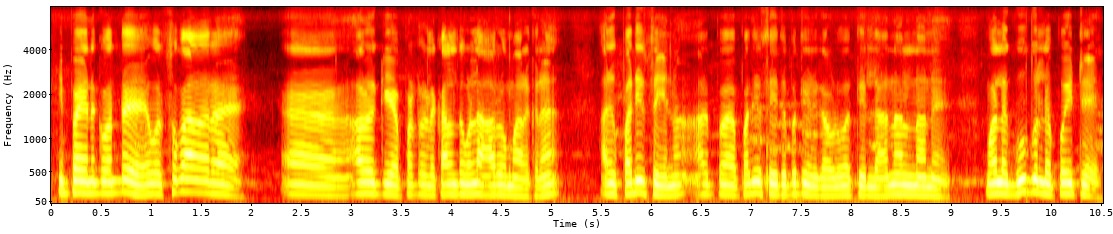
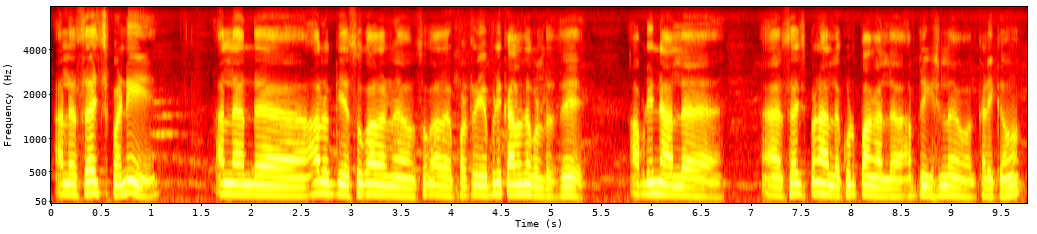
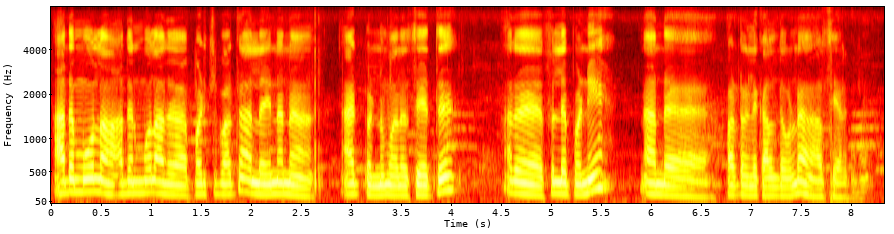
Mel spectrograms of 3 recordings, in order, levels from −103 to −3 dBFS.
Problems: background sounds at intervals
